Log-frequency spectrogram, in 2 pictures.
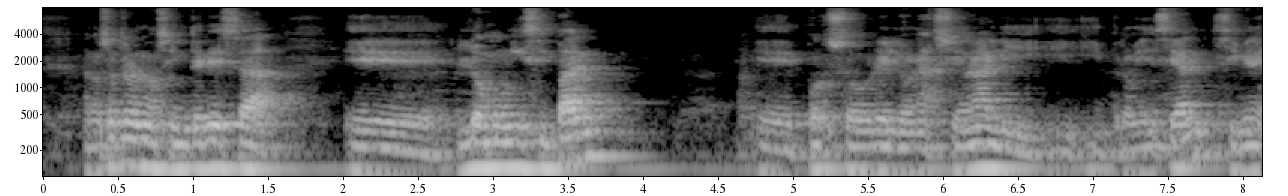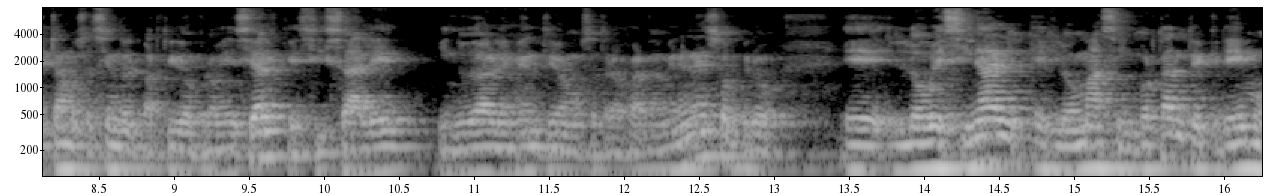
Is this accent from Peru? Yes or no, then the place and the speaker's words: no; Argentina; trabajar e ir todos para adelante como argentinos que somos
